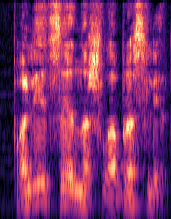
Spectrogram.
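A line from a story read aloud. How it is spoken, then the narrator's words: Indifferent tone. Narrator (Russian): ответил равнодушным тоном Адам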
